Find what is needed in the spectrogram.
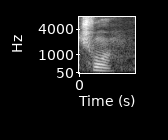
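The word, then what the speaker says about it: tchoin: Une chouin. Ah, pas du tout, non. Moi, non, ça me dit rien. Une chouin.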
